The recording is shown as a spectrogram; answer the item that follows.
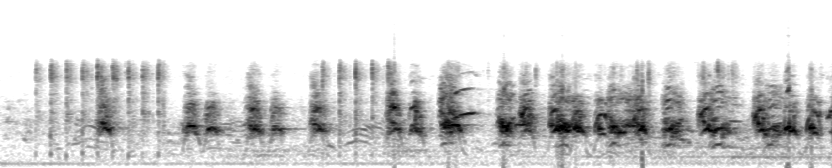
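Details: Young Presa Canario being agitated during early training, barking in rapid, uneven bursts of roughly two barks per second, each bark harsh and mid-pitched; a short yip and faint voices between the barks.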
